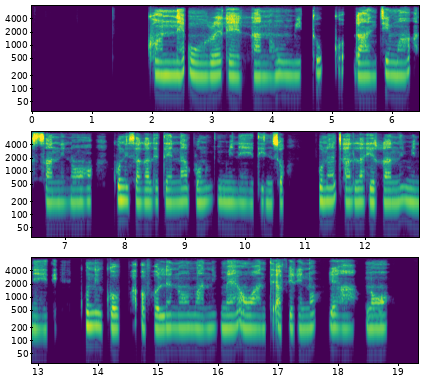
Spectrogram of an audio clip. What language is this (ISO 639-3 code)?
sid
